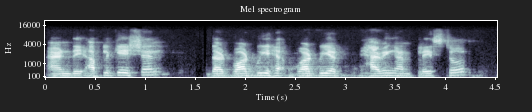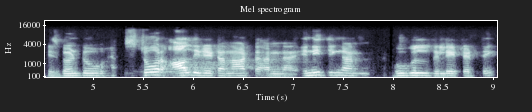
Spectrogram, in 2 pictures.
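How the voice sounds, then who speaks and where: An Indian-accented man presents and explains a product to an audience. His voice sits fairly high and sounds bright and forceful, as he lays things out as a presenter taking questions. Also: steady tone, moderate pace, a little hiss or hum, poor audio.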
